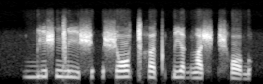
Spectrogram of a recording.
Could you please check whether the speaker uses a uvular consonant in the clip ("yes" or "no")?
no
